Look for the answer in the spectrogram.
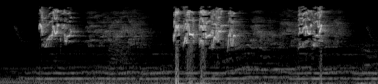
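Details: Lure recording of a very noisy lovebird meant to prompt quiet birds to sing. Harsh, scratchy high chattering comes in three clusters, the middle one longest, over a low continuous hum.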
